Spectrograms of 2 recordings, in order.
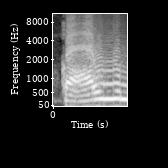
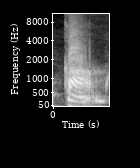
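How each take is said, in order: First: काल्म with the L sounded, kaalm; wrong pronunciation. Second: काम said as kaam, the L left silent; right pronunciation. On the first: Teacher showing students the wrong way: काल्म with the L sounded. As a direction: say काल्म with a clear L before the M, as the mistake. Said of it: "काल्म नहीं बोलेंगे इसको". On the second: Teacher showing students the right way: काम without the L. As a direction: say काम with a long open a and no L sound. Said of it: "हम इसको pronounce करेंगे काम". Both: Shown as a demonstration.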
